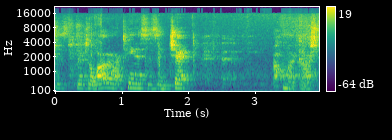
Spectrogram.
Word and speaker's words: Martinets: Martinez. Martinez. It's like the Spanish names sound, but they said it was, and Henry Hoybeck verified that it's a Czech name. Martinez is, there's a lot of Martinez's in Czech.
